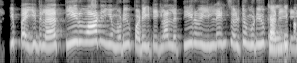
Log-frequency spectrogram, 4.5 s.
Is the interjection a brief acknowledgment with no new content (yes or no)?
no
